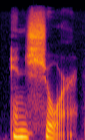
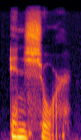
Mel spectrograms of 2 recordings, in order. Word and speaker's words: ensure: It starts with N. Insure. The S sounds like sha. Insure.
